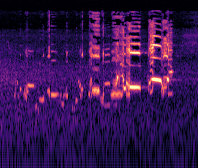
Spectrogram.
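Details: A magpie sings a rich warbled phrase, low fluting notes building into louder, harsh-edged bursts and two strong bright whistled notes near the end.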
